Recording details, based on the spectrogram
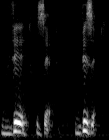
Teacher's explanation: For visit, that stress comes at the beginning of the word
